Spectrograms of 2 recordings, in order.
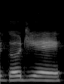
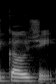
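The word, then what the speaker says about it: Agojie: On the pronunciation, I thought they pronounced it in the movie Agogie. I think they're kind of doing a diphthong at the end.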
